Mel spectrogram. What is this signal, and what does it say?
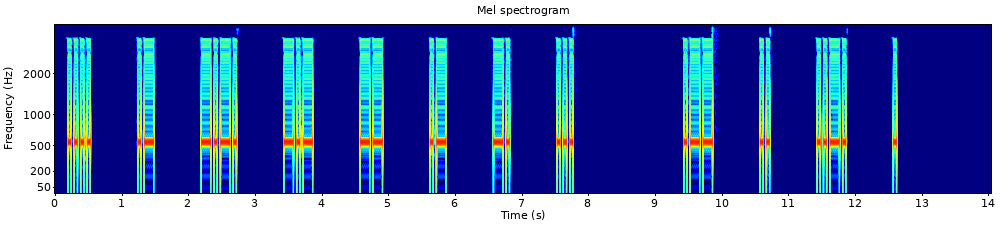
Morse code, heard as a keyed tone, about 25 wpm, spaced as for 10 wpm, 550 Hz. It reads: HACKMANS WIFE
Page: news headlines in morse code at 10 wpm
